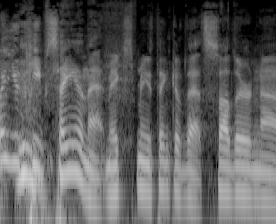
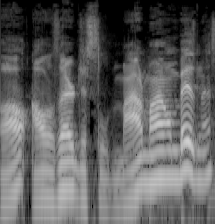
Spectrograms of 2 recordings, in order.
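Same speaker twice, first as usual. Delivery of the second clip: put-on drunk hillbilly voice. Speaker acting out a man asked how he got his scar, drunk hillbilly voice. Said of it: "would sound like the drunk hillbilly".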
